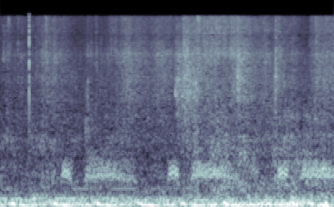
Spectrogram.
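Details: Spotted dove used as a decoy bird for trapping, one of two decoys working together in forest to lure wild doves; mid-pitched cooing phrases, a short note then a longer drawn-out coo, repeated, over low rumbling background noise.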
